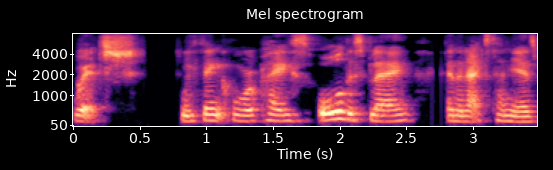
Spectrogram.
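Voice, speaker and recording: A woman with a British accent speaks at medium pitch and a moderate pace. Her intonation is monotone and flat. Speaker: startup executive. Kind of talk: podcast interview.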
